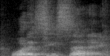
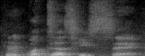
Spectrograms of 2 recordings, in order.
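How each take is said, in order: First: What does he say asked much higher and louder, rising; high mock whine. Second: Said in the usual way. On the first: Real, not acted. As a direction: squeak the question up like a stalling GM. GM repeats question, mock whine.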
